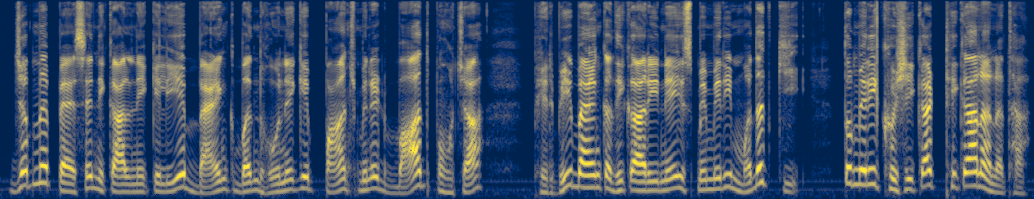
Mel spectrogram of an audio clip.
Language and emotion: Hindi, happy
